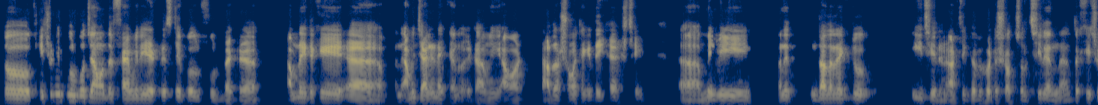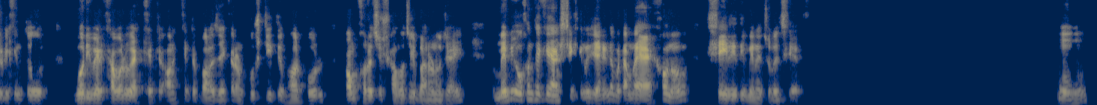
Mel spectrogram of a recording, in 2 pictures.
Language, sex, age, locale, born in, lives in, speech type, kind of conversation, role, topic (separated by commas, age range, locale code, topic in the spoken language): Bengali, male, 30-34, bn-BD, Bangladesh, Bangladesh, conversation, unstructured, none, আপনার পরিবারের কোন খাবারটি আপনার কাছে সবচেয়ে স্মরণীয়?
